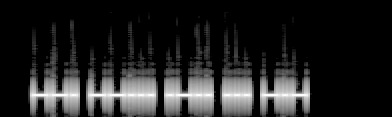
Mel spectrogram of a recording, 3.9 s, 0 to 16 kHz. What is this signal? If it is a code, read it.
Morse code, heard as a keyed tone, about 25 wpm, 700 Hz. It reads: G7LSK
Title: DXCC-100 Call Signs - 5 Characters - Repeated 2x - 25wpm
